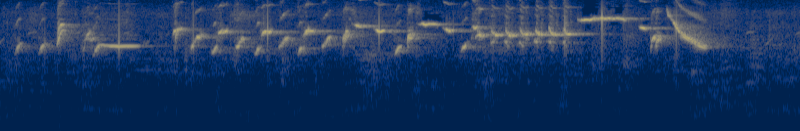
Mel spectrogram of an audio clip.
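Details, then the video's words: Continuous European goldfinch song meant to prompt singing in goldfinches, a lively, rapid string of high twittering and tinkling notes ending with a brief downward slurred note. "اروع بتبتة لتحفيز الحسون على التغريد"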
